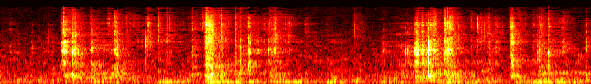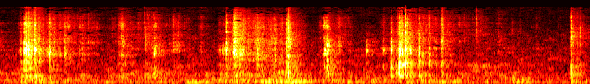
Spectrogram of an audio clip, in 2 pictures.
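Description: A small metal cutter blade shaves and carves crunchy flakes off a solid white bar of dried soap held in one hand. Quiet, bright, dry crunching and scraping comes in short bursts, with brief pauses between strokes.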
